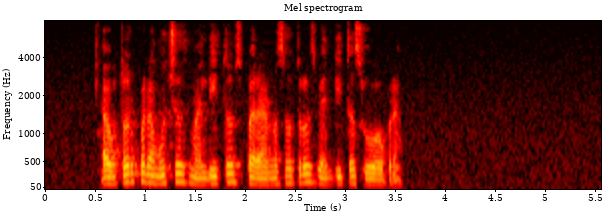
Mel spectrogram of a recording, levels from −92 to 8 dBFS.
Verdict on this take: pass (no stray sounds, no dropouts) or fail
pass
